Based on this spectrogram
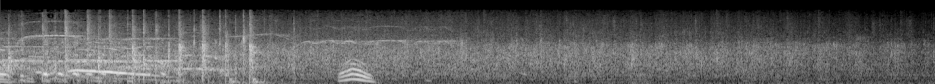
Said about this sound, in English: So I think that's cause for a round of applause by everybody.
